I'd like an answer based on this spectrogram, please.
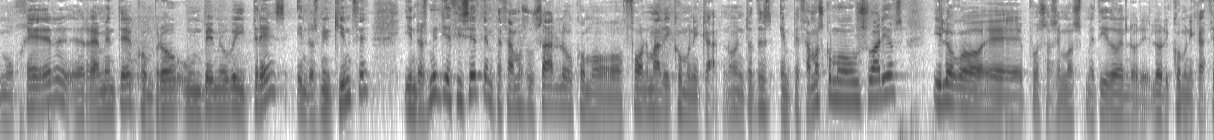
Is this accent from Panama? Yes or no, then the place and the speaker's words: no; Denmark; Spanish is a second language; no soy exactamente de Cáceres, soy de Dinamarca.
